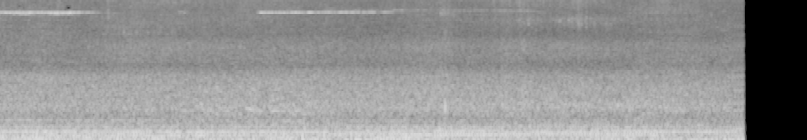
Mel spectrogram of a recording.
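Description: Steady low rumble of road traffic with a faint hum, heard outdoors through a phone microphone; it cuts off suddenly near the end.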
